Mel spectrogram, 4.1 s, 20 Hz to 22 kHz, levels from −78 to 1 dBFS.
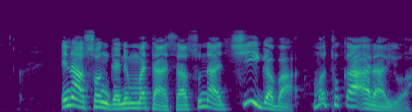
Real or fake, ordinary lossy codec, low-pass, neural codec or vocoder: real; none; 7.2 kHz; none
